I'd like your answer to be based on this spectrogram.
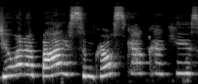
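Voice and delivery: high-pitched yelling. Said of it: "she just yells".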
